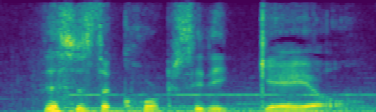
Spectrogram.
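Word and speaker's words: Gaol: is the Cork City Gale what we pronounce as jail or prison and it's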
